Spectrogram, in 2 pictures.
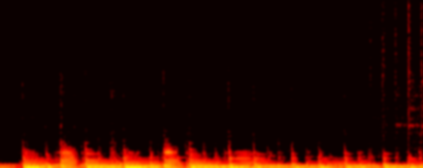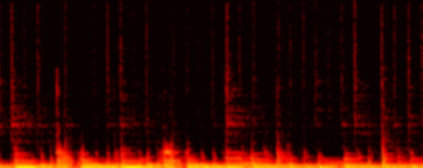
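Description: Upright double bass played pizzicato, a line of plucked low notes, with a light drum kit accompaniment of soft strikes and cymbal.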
